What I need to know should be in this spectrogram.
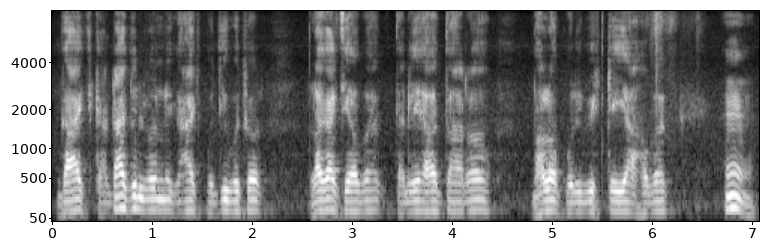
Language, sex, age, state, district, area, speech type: Bengali, male, 45-60, West Bengal, Uttar Dinajpur, rural, spontaneous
